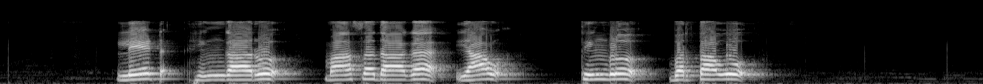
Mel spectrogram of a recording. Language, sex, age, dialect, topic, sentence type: Kannada, female, 31-35, Dharwad Kannada, agriculture, question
